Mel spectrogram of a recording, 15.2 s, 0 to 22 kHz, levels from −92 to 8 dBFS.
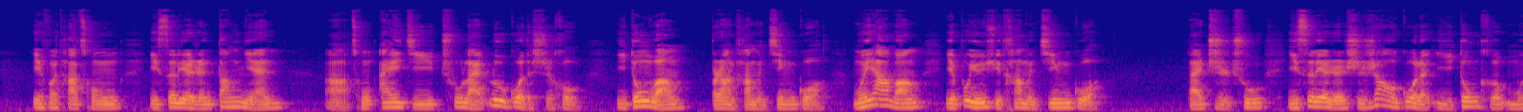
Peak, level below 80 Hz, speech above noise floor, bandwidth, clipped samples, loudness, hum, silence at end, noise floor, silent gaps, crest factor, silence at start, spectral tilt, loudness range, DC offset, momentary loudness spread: -4 dBFS; -58 dBFS; 37 dB; 16 kHz; under 0.1%; -24 LUFS; none; 0 s; -61 dBFS; none; 20 dB; 0.35 s; -6 dB/octave; 3 LU; under 0.1%; 11 LU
